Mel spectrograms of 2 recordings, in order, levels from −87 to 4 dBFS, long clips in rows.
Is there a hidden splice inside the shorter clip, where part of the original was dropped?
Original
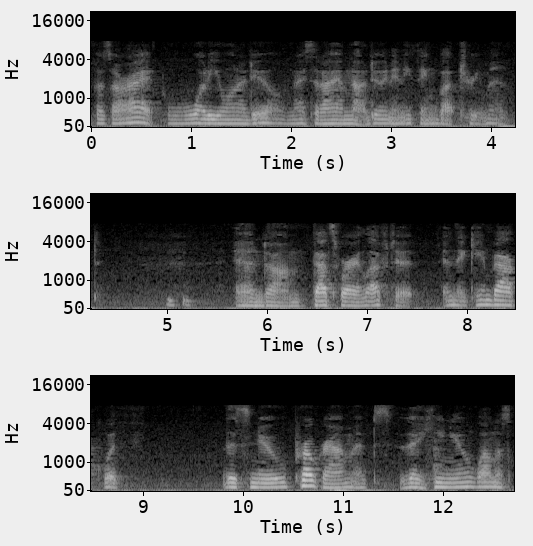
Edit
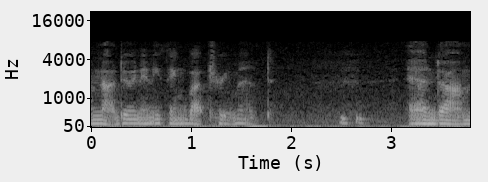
no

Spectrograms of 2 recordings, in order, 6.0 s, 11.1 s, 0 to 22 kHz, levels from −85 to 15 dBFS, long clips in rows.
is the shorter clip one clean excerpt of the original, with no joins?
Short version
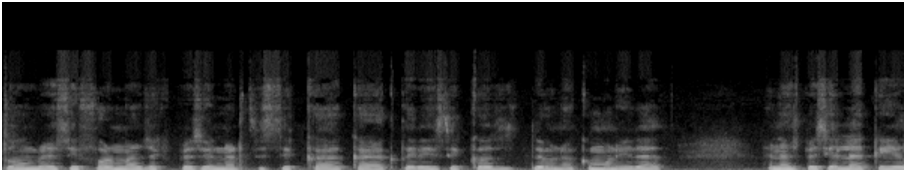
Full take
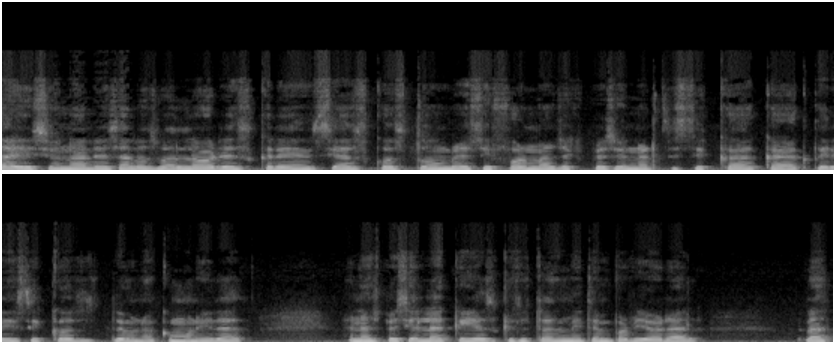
yes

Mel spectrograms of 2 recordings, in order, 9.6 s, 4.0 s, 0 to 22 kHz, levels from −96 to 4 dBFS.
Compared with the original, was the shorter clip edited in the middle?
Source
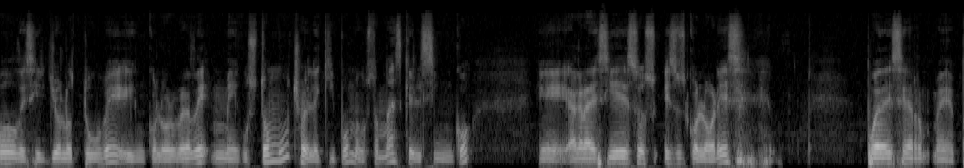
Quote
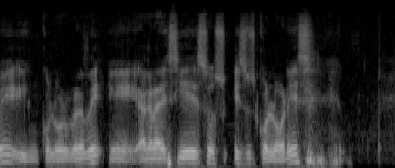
yes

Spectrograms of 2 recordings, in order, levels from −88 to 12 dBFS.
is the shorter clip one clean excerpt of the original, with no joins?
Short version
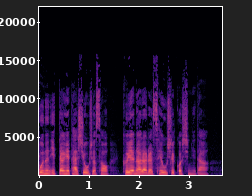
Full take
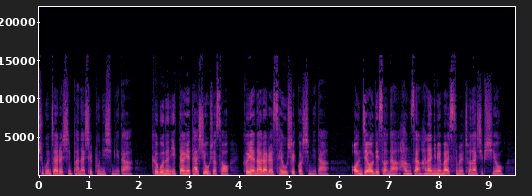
yes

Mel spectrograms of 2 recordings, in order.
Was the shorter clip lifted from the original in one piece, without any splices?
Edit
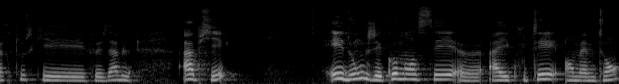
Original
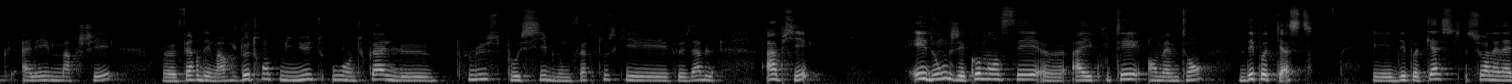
yes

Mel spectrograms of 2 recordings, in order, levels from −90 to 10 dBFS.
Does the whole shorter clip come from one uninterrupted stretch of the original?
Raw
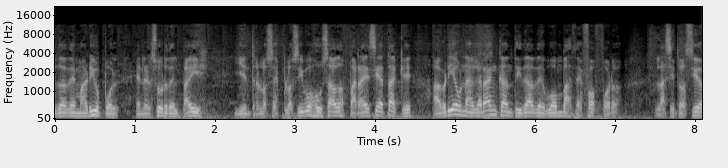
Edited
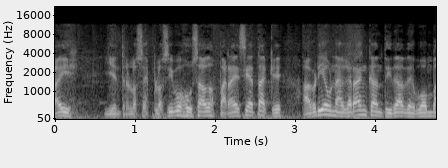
yes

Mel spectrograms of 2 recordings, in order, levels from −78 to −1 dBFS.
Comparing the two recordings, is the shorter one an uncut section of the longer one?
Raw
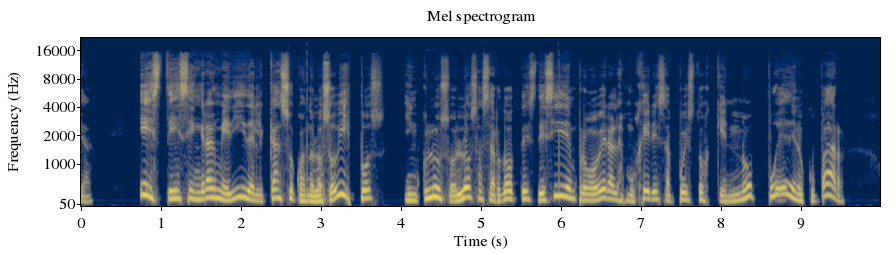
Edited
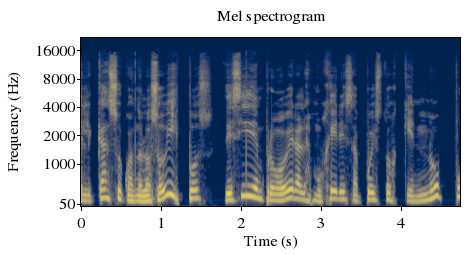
no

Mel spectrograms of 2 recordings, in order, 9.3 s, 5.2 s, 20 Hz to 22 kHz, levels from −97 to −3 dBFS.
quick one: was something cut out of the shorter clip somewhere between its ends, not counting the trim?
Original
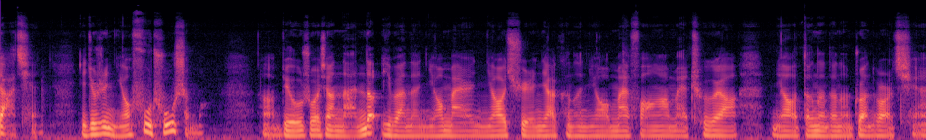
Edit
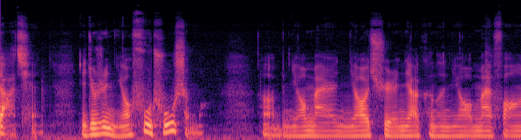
yes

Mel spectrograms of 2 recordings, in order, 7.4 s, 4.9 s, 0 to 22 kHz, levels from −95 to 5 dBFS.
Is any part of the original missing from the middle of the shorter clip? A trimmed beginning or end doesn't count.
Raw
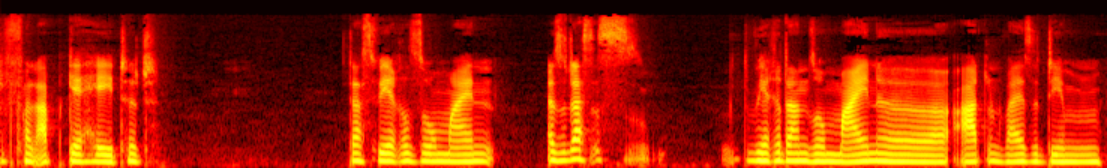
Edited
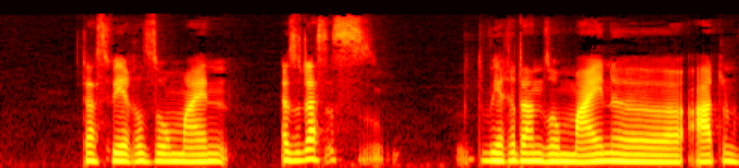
no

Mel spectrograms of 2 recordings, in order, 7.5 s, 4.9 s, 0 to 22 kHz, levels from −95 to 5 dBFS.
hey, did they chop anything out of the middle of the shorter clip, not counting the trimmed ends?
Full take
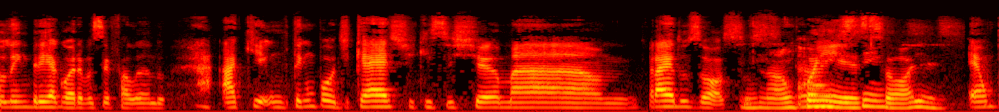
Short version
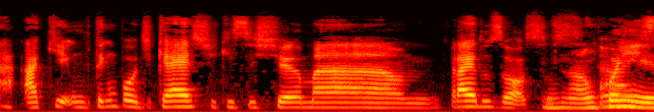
no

